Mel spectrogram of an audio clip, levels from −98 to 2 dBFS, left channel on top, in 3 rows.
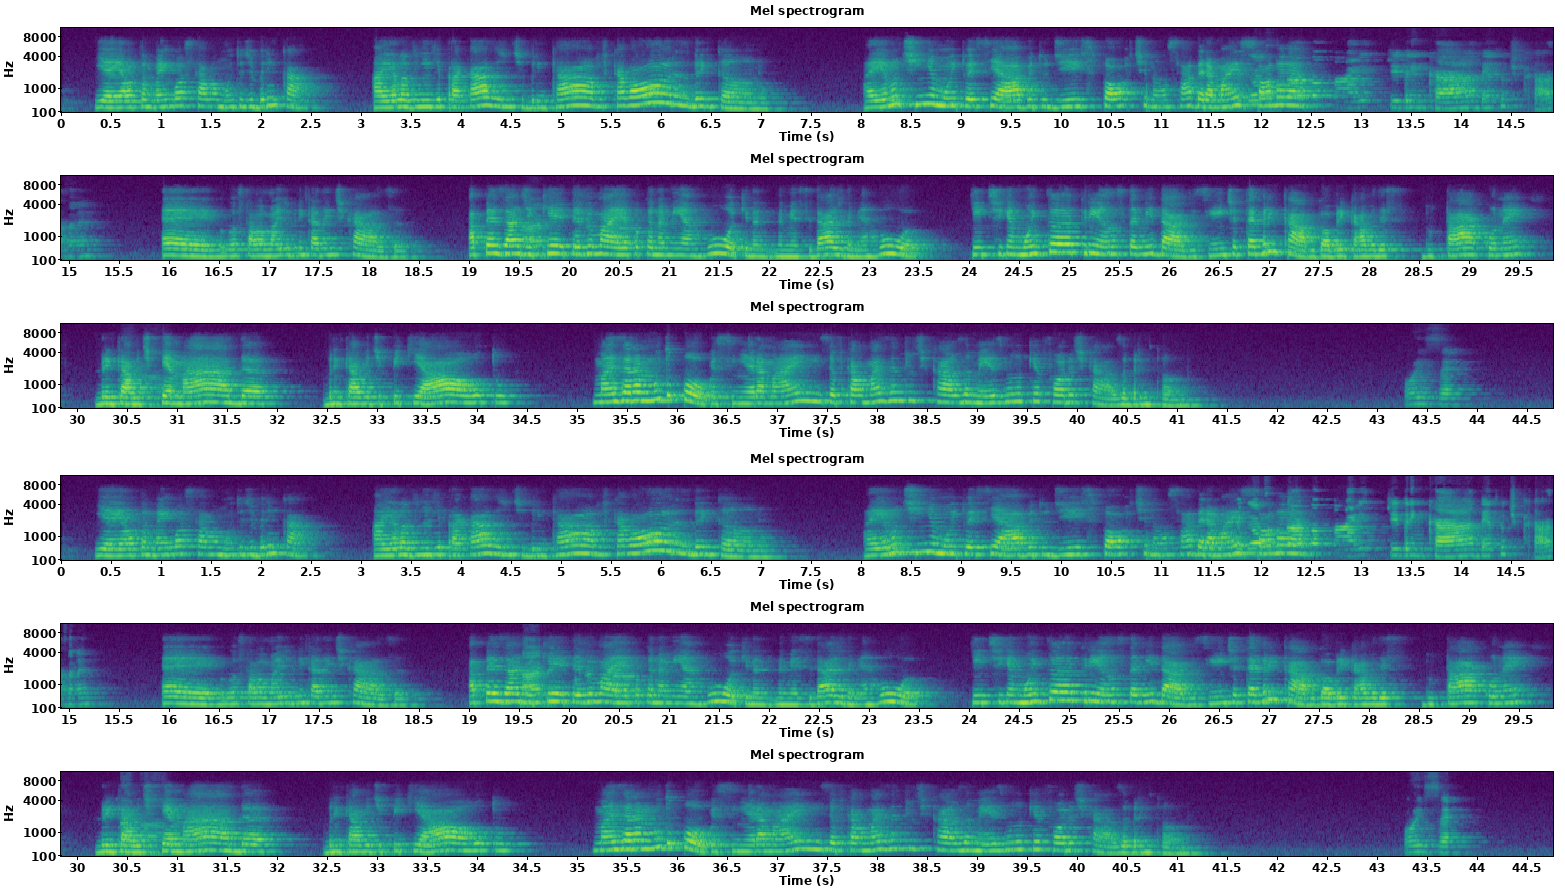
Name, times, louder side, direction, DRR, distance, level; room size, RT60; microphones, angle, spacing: voice 1, 0.3-2.5 3.1-7.1 8.0-12.4 15.9-18.4 19.0-23.5 24.0-28.2 28.5-29.6 30.2-31.9 32.5-34.3 35.2-41.1, left 2 dB, 25° left, 6 dB, 0.5 m, -20 dB
voice 2, 11.8-14.4 14.7-15.2 19.5-19.9 20.4-20.7 30.4-30.9 43.3-43.7, right 4 dB, 75° right, 8 dB, 0.6 m, -27 dB
5.4 x 3.3 x 5.4 m, 0.67 s
head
